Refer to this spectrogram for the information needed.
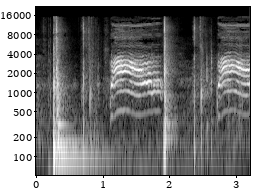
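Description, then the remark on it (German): A toy cat sound box lets out two electronic meows, each a steady, sustained tone, with knocks and thumps from the box being handled before each one. No one speaks. “Diese blöde Katzenbox, die gestern noch funktioniert.”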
